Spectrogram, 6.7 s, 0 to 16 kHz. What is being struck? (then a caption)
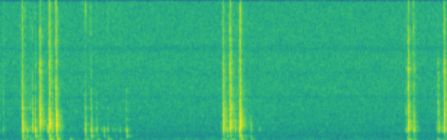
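Plastic mechanical keyboard with plastic keycaps. Fingertips type in quick, uneven bursts on a white RK61 60% mechanical keyboard with plastic keycaps, lubed red switches and a hollow plastic case. The short, dry clacks are bright, with little low end, and each dies away almost instantly. Three flurries of keystrokes are separated by quiet pauses.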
